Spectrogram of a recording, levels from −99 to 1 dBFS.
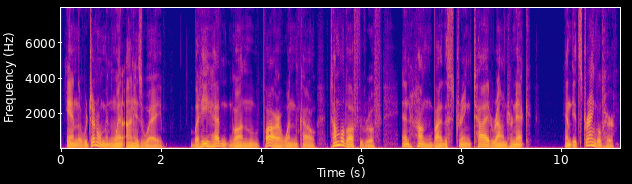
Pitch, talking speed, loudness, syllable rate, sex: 105 Hz, 170 wpm, -18 LUFS, 4.0 syllables/s, male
